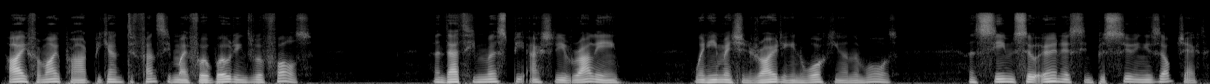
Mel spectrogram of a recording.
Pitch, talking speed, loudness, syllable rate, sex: 105 Hz, 175 wpm, -24 LUFS, 5.6 syllables/s, male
